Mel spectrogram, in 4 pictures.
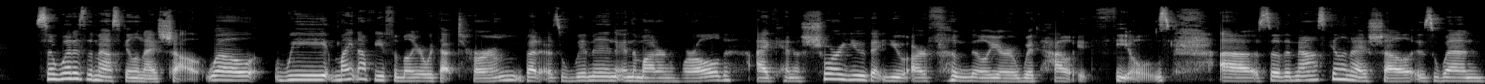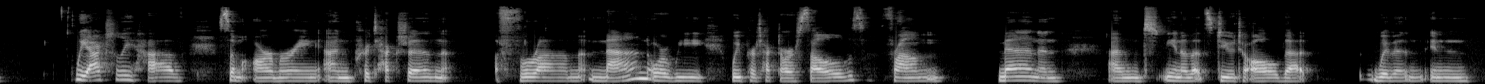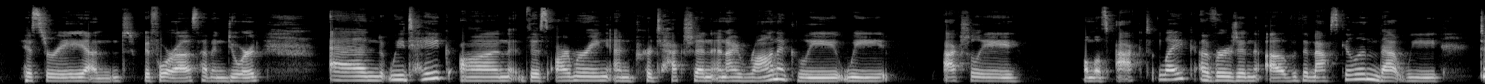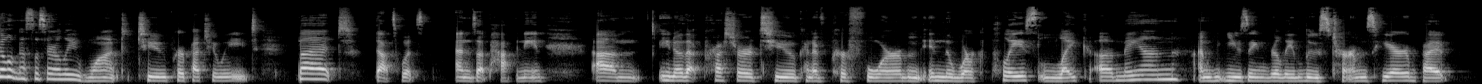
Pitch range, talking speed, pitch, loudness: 160-195 Hz, 130 wpm, 170 Hz, -18 LUFS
